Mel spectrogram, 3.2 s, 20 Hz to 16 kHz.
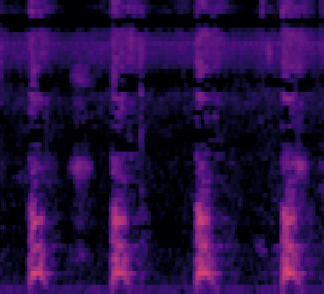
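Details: Phantom the Newfoundland guarding his property while the Amazon truck delivers: four deep, regular barks spaced about 0.85 seconds apart over a low background hum.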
